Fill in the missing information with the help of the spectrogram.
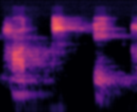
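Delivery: "heartache" in two separated parts, heart, ake. Shown as a demonstration. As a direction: say "heartache" softly, ending on a hard K. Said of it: "E R K".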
